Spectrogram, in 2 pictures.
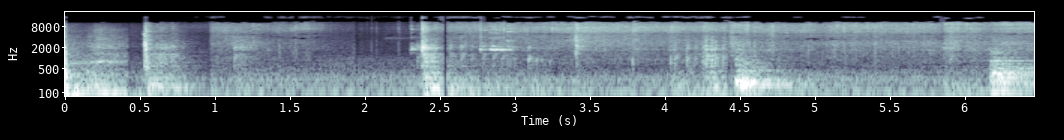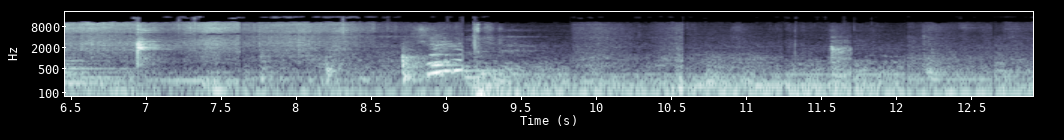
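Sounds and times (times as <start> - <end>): steak sizzling on griddle: 1.0 - 8.7.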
